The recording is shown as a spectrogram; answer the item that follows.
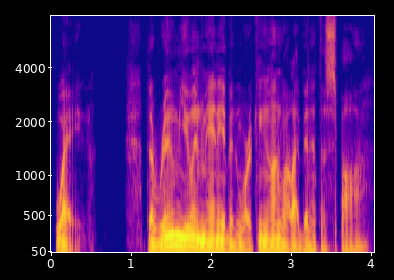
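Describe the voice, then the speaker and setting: Narrator voicing a gentle, eager young man. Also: low-pitched, expressive, fairly quick, no room sound, clean studio sound.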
